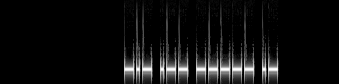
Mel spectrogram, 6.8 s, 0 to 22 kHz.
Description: Morse code, heard as a keyed tone, about 20 wpm, 700 Hz. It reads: KW0A
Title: USA Call Signs - 4 Characters - Repeated 3x - 20wpm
